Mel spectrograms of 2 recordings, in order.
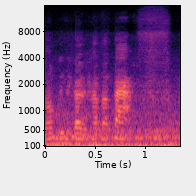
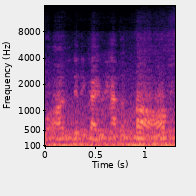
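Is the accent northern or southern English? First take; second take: northern; southern. First: It is said in a northern English accent. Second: It is said in a posh southern English accent. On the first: This is how people say it in Manchester. "she goes" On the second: This is how people say it in London. "that's how you say posh down in London"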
